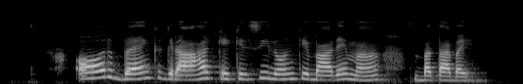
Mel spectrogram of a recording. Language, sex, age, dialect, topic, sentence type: Maithili, female, 31-35, Angika, banking, question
